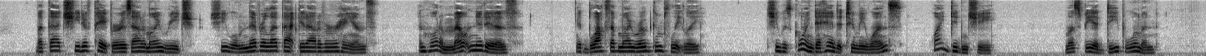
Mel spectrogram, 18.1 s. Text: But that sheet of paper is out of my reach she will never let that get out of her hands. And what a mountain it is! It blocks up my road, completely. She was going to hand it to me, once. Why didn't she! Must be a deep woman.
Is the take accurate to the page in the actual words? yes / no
yes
